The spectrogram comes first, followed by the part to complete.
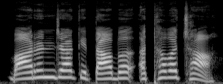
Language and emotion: Sindhi, neutral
